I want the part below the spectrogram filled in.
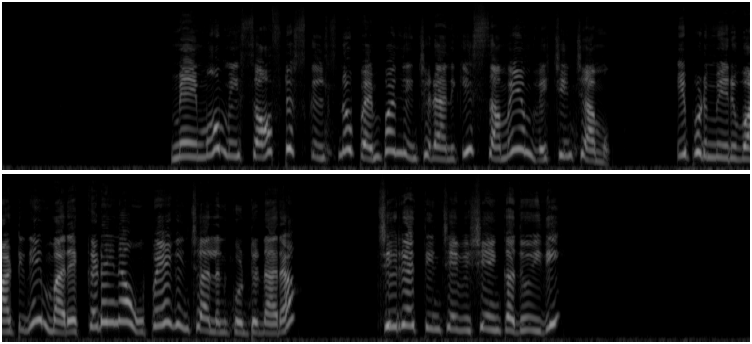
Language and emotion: Telugu, angry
